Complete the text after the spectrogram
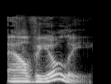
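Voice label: "alveoli", British English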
